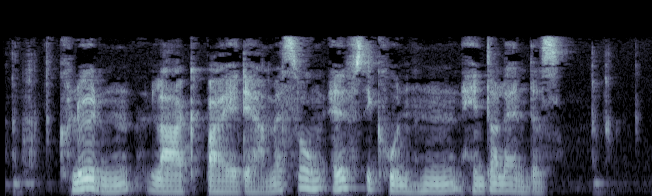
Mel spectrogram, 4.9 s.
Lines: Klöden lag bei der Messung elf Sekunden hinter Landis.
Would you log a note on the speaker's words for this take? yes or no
no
